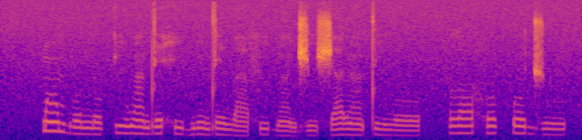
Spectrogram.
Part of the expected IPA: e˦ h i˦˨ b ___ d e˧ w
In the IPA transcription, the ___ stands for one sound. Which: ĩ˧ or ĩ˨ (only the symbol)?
ĩ˧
